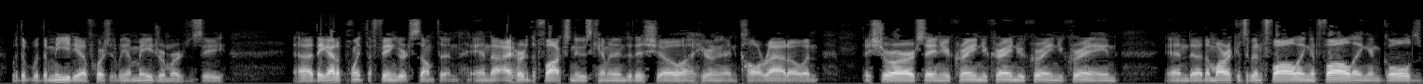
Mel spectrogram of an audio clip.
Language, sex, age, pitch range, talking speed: English, male, 30-49, 90-105 Hz, 235 wpm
